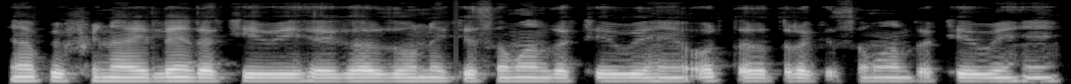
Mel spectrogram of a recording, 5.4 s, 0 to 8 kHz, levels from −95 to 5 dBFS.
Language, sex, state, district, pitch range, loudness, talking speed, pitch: Hindi, male, Bihar, Supaul, 120-125 Hz, -17 LUFS, 225 wpm, 125 Hz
